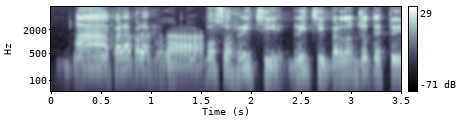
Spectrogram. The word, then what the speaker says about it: Richy: lees como lo lees, se debería, o sea, si se escribe Richi, es Ricky, pero bueno, es Richie, sí, también.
